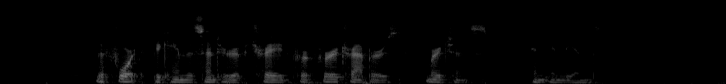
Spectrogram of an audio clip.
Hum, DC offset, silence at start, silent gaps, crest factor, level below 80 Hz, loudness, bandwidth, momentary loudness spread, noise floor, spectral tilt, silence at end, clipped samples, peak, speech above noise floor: none; under 0.1%; 0.45 s; none; 22 dB; -76 dBFS; -50 LUFS; 11.5 kHz; 15 LU; -80 dBFS; -3.5 dB/octave; 1.25 s; under 0.1%; -30 dBFS; 29 dB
